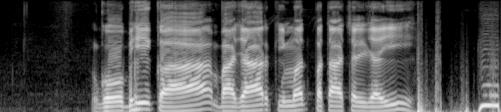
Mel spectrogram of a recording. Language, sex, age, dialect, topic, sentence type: Bhojpuri, male, 36-40, Western, agriculture, question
